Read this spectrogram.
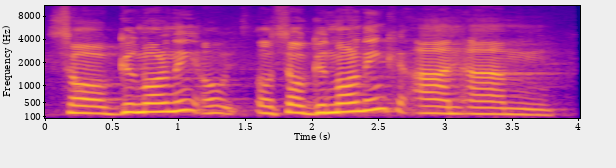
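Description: Man, high-pitched, missionary testimony, earnest, checks in with the audience. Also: expressive, slow pace, fairly bright tone. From Colombia. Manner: earnest, repeats "okay?" and "hmm?" to check in. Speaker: guest missionary speaker. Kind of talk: church testimony.

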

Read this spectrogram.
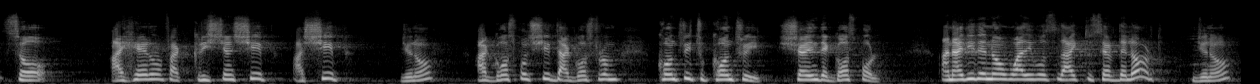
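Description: A man's voice: high voice, unhurried, fairly bright tone. A man, sharing his church testimony as a guest missionary in an earnest way that often checks in with "okay?" and "hmm?". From Colombia.

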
